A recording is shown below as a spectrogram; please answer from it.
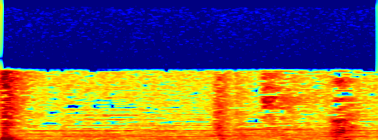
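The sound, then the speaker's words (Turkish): A wooden door being opened in a radio drama scene set in a village house at night: a few short, muffled knocks and scrapes, spaced apart, over a low steady hum. “Çabuk açtı kapıyı!”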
